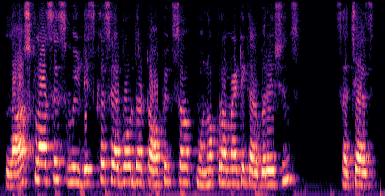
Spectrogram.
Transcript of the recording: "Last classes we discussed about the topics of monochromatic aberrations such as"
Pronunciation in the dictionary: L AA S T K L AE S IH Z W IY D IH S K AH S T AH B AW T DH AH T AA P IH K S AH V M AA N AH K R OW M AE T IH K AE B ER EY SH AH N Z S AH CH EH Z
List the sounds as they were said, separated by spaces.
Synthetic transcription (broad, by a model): L AA S T K L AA S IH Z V IY D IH S K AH S AH B AW T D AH T AA P IH K S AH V M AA N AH K R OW M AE T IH K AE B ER EY SH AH N S AH CH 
